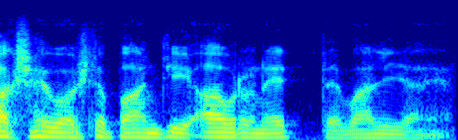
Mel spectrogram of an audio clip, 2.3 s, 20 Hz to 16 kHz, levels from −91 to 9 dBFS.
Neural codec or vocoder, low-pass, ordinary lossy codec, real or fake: none; 14.4 kHz; Opus, 24 kbps; real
